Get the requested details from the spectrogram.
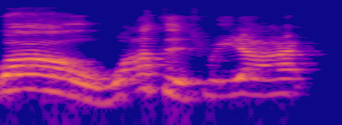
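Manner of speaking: put-on New York accent, villain-style character voice. Retelling a trailer scene where Penguin comes in: Penguin's New York accent. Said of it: "Penguin comes in and he's like".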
